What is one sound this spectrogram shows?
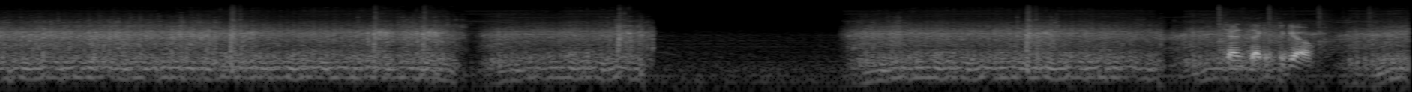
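A small drone's motor whirs steadily as it rolls across a hard floor.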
